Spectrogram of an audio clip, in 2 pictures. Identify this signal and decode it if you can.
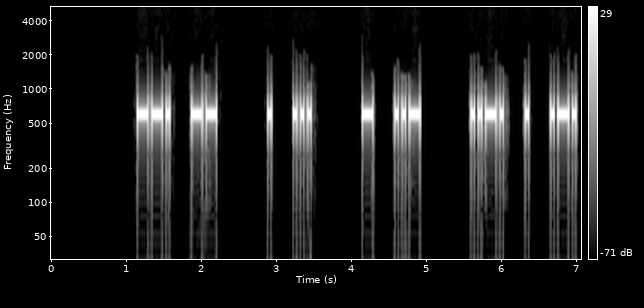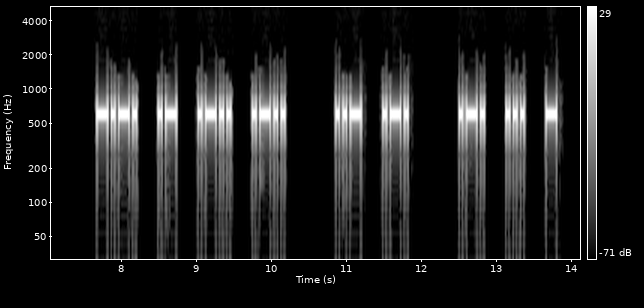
Morse code, heard as a keyed tone, about 25 wpm, spaced as for 18 wpm, 600 Hz. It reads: GM ES TU FER CALL UR RST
